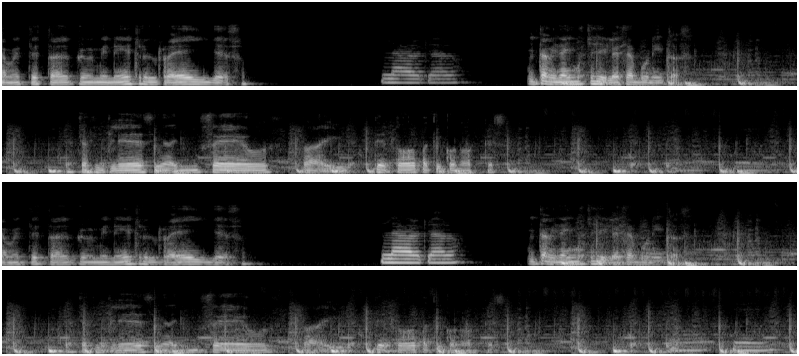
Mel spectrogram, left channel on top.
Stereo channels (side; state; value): both; normal; correlation 0.80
